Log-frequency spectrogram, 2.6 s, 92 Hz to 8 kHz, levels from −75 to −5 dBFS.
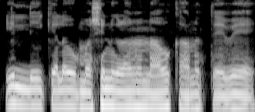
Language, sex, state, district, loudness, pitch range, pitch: Kannada, male, Karnataka, Koppal, -16 LUFS, 95-115 Hz, 105 Hz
